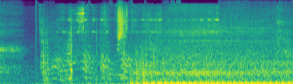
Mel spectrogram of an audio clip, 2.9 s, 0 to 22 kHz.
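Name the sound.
2022 Harley-Davidson Low Rider S motorcycle engine starting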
